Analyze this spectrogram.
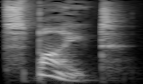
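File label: "spite", British English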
